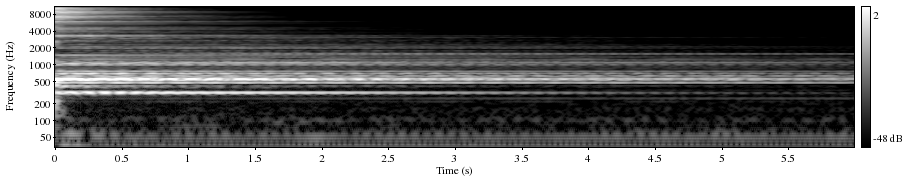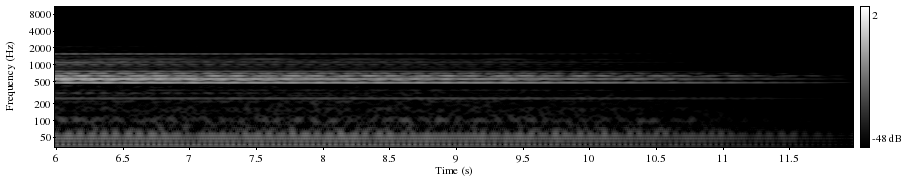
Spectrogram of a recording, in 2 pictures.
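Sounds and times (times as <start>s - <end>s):
ride cymbal on a drum kit: 0.0s - 3.2s.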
